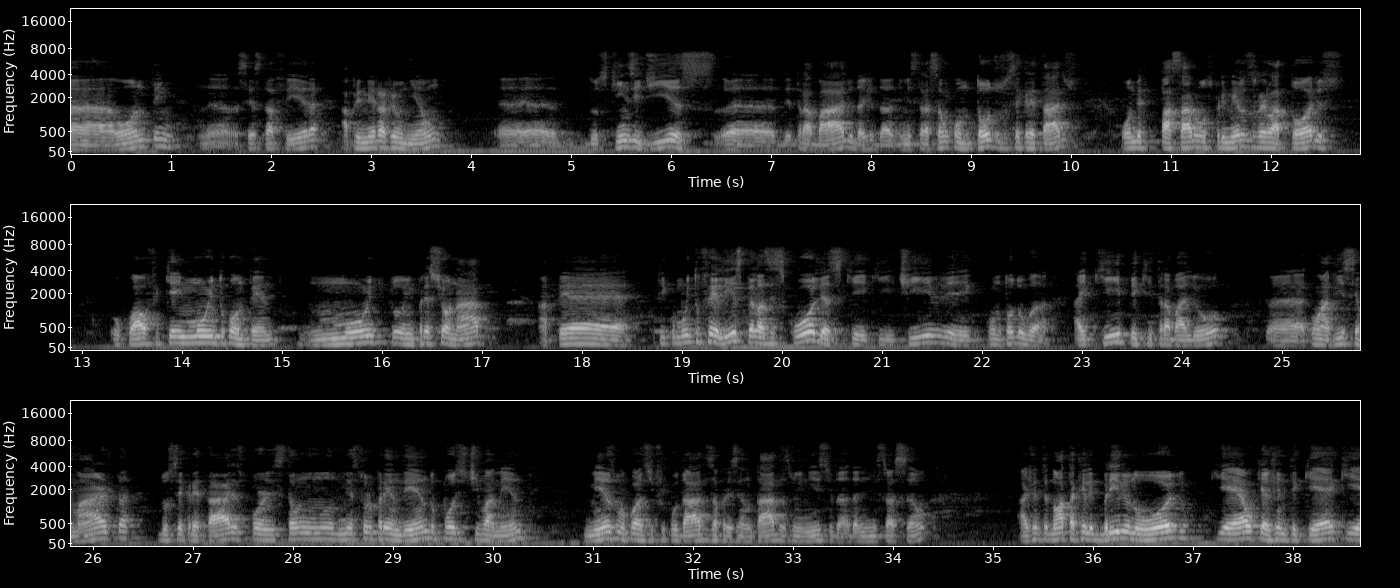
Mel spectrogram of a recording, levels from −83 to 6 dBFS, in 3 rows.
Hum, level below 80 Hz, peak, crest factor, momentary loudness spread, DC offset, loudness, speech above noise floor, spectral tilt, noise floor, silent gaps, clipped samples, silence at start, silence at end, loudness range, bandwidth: none; -56 dBFS; -8 dBFS; 20 dB; 13 LU; under 0.1%; -29 LUFS; 36 dB; -7 dB/octave; -64 dBFS; none; under 0.1%; 0 s; 0 s; 6 LU; 7.8 kHz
